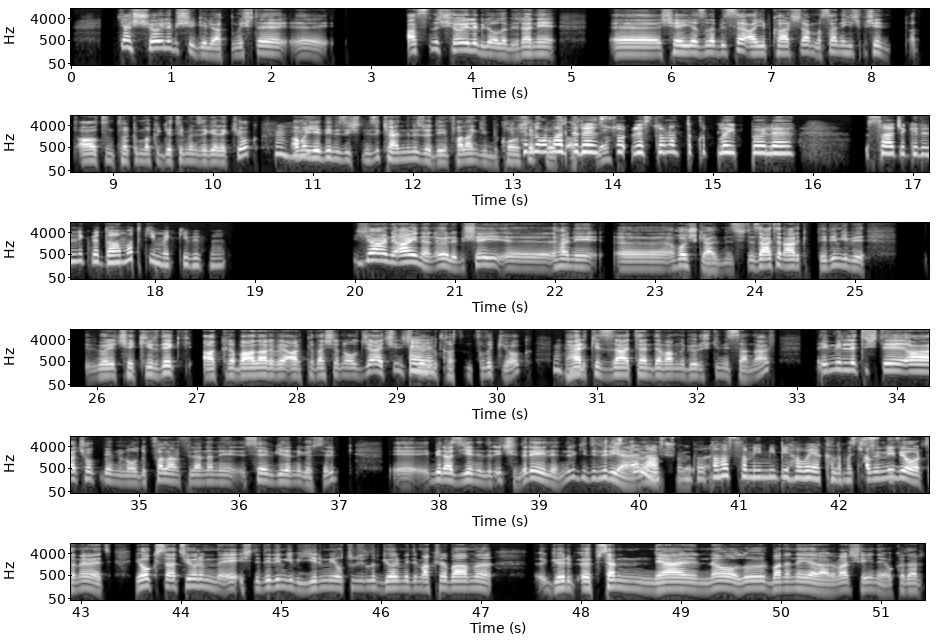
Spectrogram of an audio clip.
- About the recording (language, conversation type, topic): Turkish, podcast, Bir topluluk etkinliği düzenleyecek olsan, nasıl bir etkinlik planlardın?
- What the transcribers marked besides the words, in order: other background noise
